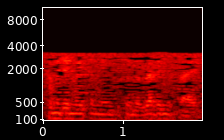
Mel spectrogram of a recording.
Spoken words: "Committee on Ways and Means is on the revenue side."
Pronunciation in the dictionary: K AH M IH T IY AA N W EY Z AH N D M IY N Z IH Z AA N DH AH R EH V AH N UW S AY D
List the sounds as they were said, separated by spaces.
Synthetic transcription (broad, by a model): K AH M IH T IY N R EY S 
